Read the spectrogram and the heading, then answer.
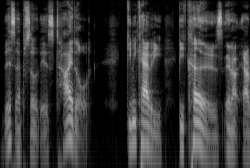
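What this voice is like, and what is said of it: Usual voice. Nothing is said of it.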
